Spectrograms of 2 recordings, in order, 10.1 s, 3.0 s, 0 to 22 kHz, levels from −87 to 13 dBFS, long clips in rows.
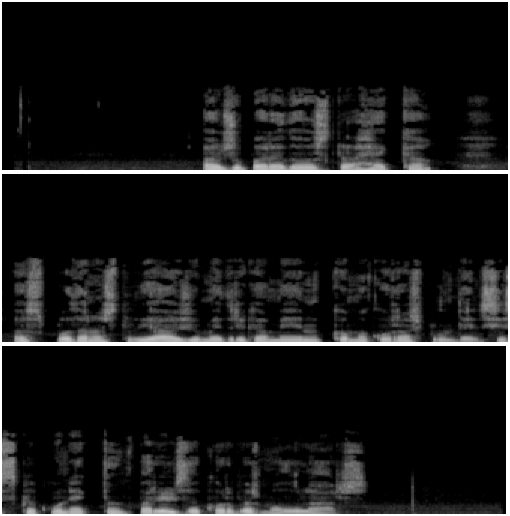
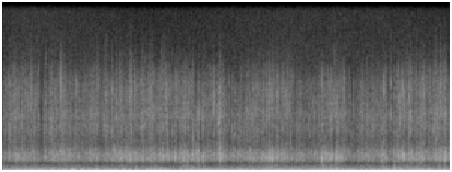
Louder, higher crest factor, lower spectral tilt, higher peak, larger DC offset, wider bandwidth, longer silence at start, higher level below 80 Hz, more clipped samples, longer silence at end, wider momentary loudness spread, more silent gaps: second, -21 LUFS vs -18 LUFS; about the same, 18 dB vs 16 dB; first, -6.5 dB/octave vs -3.5 dB/octave; about the same, -4 dBFS vs -2 dBFS; neither; second, 11.5 kHz vs over 20 kHz; first, 1.35 s vs 0 s; second, -68 dBFS vs -20 dBFS; neither; first, 0.95 s vs 0 s; first, 9 LU vs 1 LU; neither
